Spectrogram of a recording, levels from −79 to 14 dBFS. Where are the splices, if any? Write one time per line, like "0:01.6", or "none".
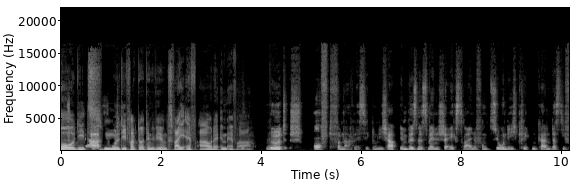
0:04.0
0:05.0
